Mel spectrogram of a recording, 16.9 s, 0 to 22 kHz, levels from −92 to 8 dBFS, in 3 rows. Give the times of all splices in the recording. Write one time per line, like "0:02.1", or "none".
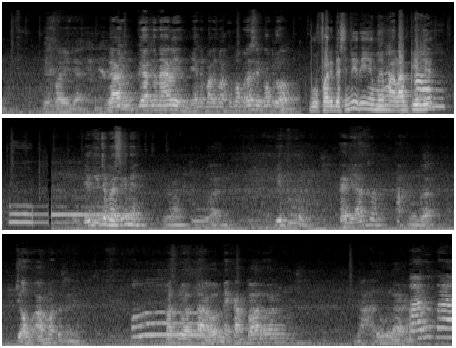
0:03.7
